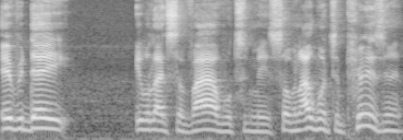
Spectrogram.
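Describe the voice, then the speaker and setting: An unremarkable speaking voice comes through with an American accent. The pace is fairly quick and the pitch variation ordinary. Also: man. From US Midwest, St. Louis, Missouri. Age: 60s. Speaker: former prisoner and youth mentor. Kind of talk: interview testimony.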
